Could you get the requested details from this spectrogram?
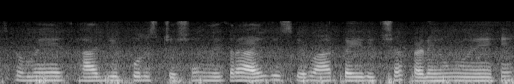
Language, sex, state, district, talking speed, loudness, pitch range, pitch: Hindi, female, Uttar Pradesh, Hamirpur, 150 wpm, -18 LUFS, 170-185 Hz, 180 Hz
